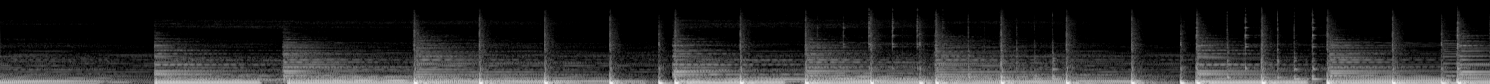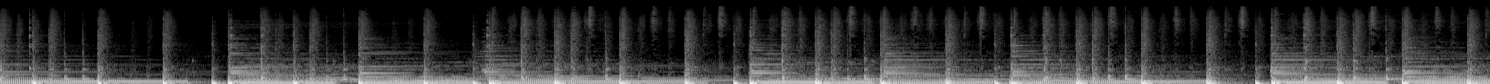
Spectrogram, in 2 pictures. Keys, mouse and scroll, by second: 2.2 click, 3.9 click, 5.9 click, 6.4-8.0 drag, 9.0 middle click, 9.1-9.4 scroll up 1, 9.4 ctrl+s, 9.6 shift+middle click, 10.0 click, 10.5 click, 10.8-11.5 middle drag, 11.5 shift+d, 12.1 alt+middle drag, 13.0-13.7 drag, 13.7-14.1 scroll up 4, 13.9 shift+middle click, 14.1 s, 14.8 alt+middle click, 15.0-15.6 shift+middle drag, 15.6 click, 17.1 scroll up 2, 17.4 s, 18.5 click, 19.3 alt+middle click, 19.9-20.3 shift+middle drag, 20.3 click, 21.3 alt+middle click, 21.6-22.7 shift+middle drag, 22.7 shift+d, 23.6 r, 24.6 s, 25.5-26.1 drag, 26.1-26.5 middle drag, 26.5 s, 27.5 alt+middle drag, 28.4 alt+middle click, 28.8 shift+middle click, 29.1 r.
